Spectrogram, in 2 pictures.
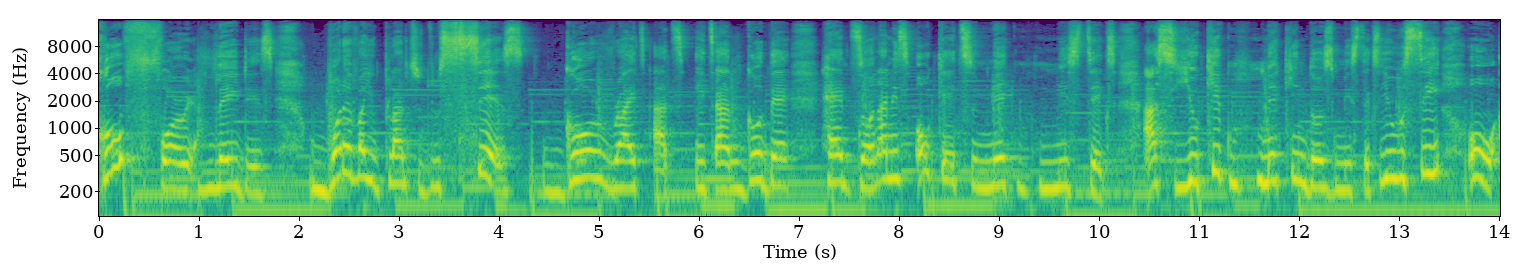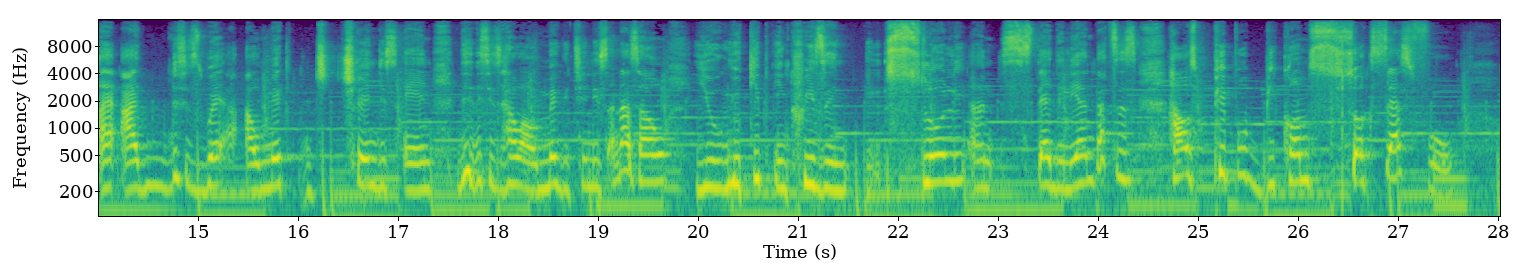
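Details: Stuttering in an adult woman who says she has a stutter.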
